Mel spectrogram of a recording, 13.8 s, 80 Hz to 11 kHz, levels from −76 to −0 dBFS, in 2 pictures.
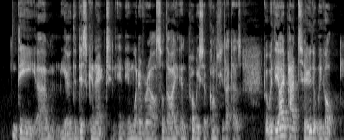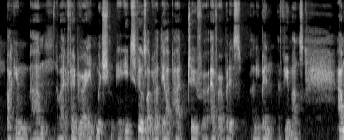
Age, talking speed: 40-59, 215 wpm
